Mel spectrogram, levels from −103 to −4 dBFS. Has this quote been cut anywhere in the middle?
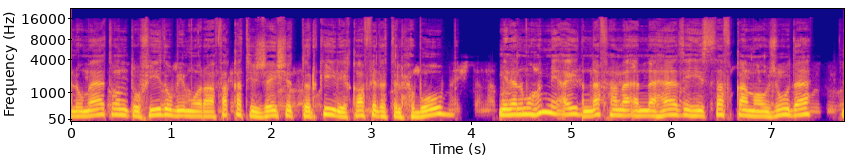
yes; 1 cut; at 5.1 s

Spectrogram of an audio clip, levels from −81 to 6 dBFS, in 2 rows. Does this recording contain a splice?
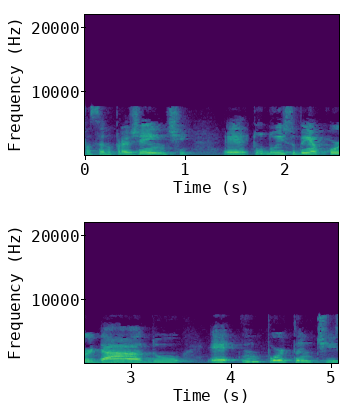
yes; 1 cut; at 1.6 s

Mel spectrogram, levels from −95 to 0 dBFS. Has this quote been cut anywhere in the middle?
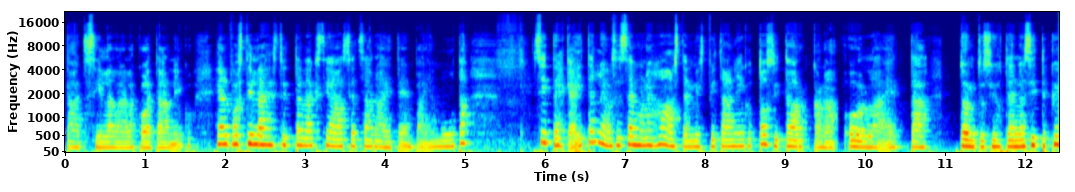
no; 0 cuts

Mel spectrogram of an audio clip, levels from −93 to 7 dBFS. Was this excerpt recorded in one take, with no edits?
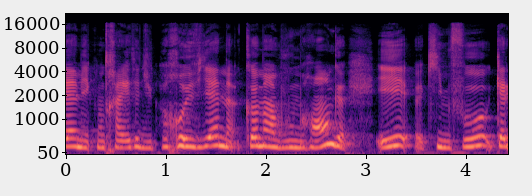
no; 1 cut; at 0.9 s

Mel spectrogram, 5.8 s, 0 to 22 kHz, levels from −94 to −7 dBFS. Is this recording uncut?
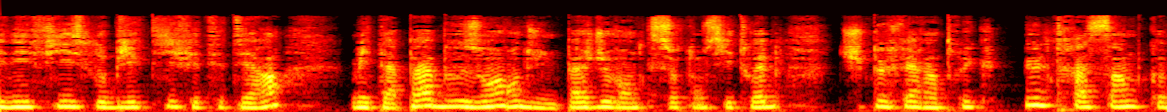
no; 2 cuts; at 2.5 s, 3.2 s

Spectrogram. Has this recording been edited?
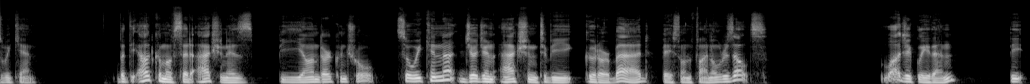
yes; 2 cuts; at 3.8 s, 6.6 s

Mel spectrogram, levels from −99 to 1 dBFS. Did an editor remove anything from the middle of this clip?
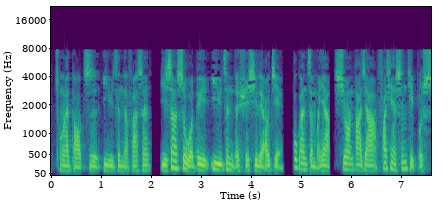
yes; 1 cut; at 2.1 s

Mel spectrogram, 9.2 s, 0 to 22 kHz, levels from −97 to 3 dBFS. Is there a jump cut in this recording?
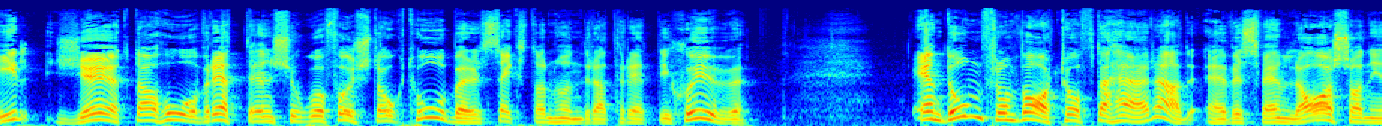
no; 0 cuts

